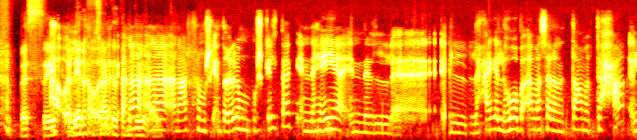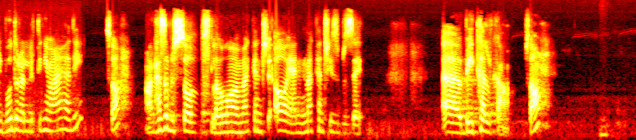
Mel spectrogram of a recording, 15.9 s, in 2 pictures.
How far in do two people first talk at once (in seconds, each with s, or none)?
0.6 s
